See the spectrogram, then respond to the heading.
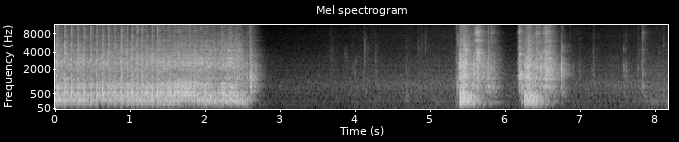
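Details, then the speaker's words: Mantis rototiller two-stroke that runs but won't rev: loud buzzy rasp, then dies as soon as slight throttle is given, short bursts follow; stalling traced to wrong/bad carburetor gasket. "see as soon as you get a gas granted i gave it very little gas just dies"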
